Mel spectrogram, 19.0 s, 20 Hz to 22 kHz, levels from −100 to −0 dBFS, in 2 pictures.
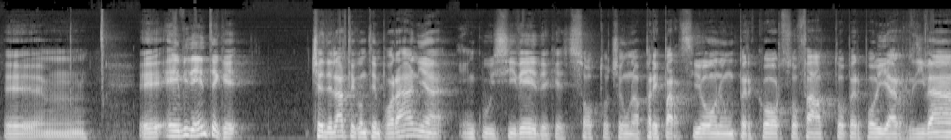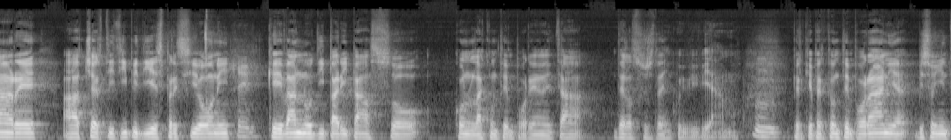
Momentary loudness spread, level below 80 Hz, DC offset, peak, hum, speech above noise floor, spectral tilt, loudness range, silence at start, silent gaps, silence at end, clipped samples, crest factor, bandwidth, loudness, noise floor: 13 LU; -56 dBFS; under 0.1%; 0 dBFS; none; 36 dB; -4.5 dB/octave; 8 LU; 0.05 s; none; 0 s; under 0.1%; 18 dB; 17 kHz; -17 LUFS; -53 dBFS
